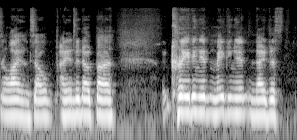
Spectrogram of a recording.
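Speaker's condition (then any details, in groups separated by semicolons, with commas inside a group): Mobius syndrome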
